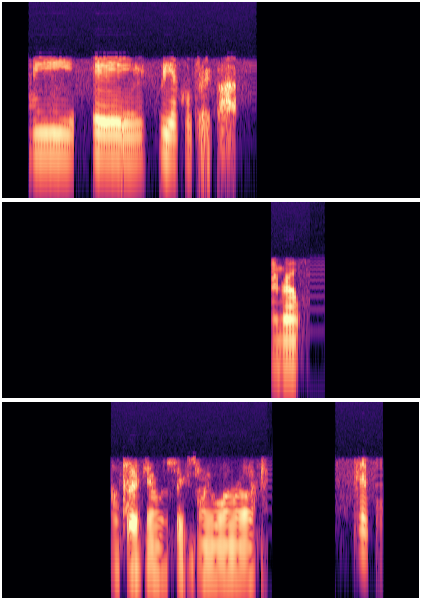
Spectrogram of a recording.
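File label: Police Southwest District Dispatch, p25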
